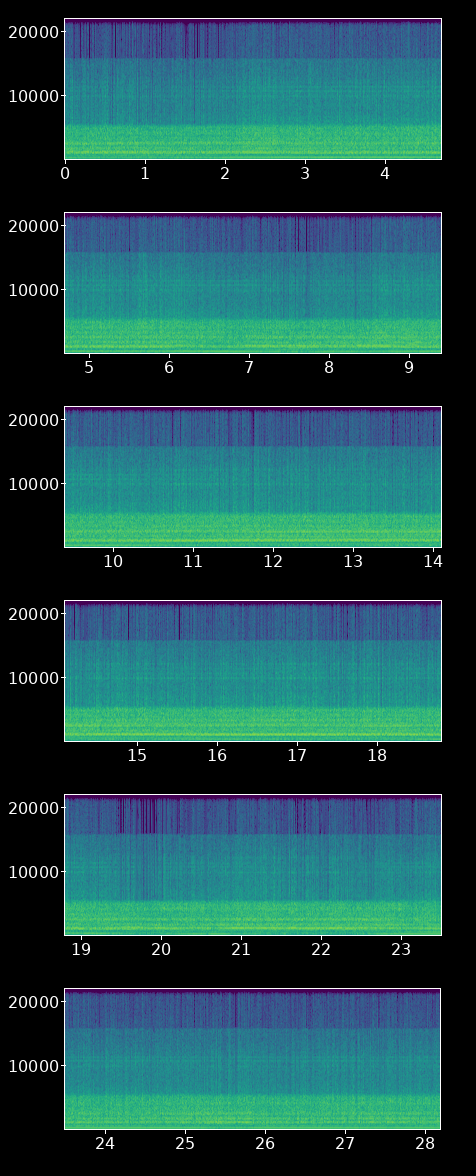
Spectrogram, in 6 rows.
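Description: Honda CBR600 F2's inline-four engine running steadily under way at speed. Its pitch dips briefly about a quarter of the way in, then again about two-thirds of the way in before picking back up.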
